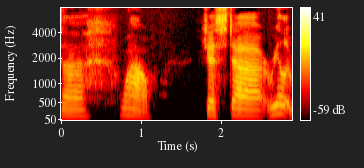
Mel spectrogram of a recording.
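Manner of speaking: ordinary delivery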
